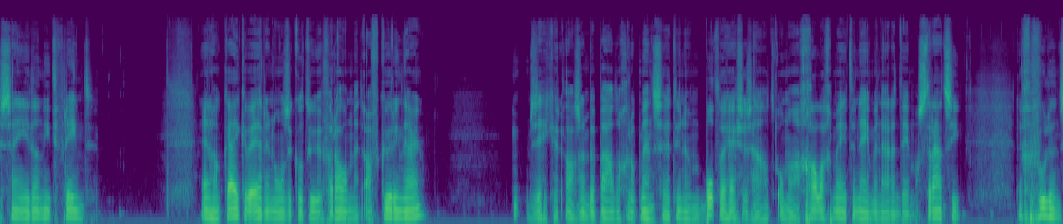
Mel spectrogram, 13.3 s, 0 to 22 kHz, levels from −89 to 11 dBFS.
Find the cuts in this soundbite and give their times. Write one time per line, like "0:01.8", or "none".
none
